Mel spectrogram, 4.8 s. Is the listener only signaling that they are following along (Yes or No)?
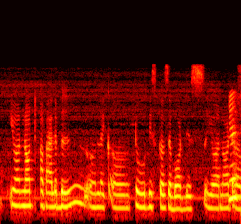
No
